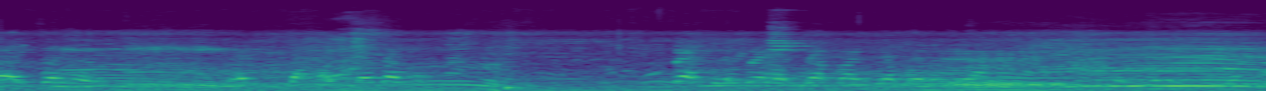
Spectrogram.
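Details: Large cattle at the Hazratpur cattle market, a drawn-out low moo rising from the busy crowd, with people talking and vehicle noise throughout.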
